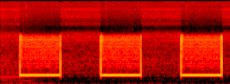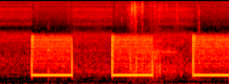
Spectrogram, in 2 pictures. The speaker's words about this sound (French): Jusqu'à ce que ça fasse bip, bip, bip.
